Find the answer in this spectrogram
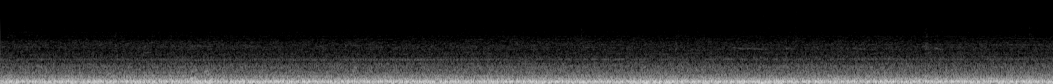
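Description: Steady low rumble of a moving train, heard from inside the carriage, with a faint steady whine above it.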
